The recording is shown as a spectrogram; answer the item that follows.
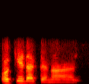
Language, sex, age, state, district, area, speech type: Tamil, male, 18-30, Tamil Nadu, Thanjavur, rural, conversation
